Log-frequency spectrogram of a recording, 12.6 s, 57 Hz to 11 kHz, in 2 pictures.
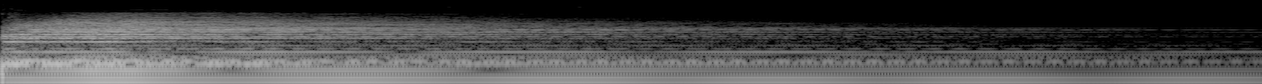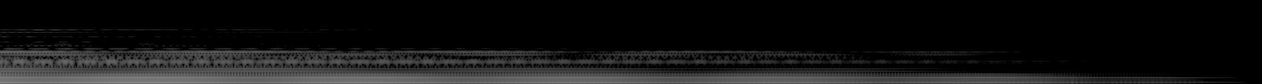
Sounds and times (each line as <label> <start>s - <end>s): Crash Gong 0.0s - 6.2s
